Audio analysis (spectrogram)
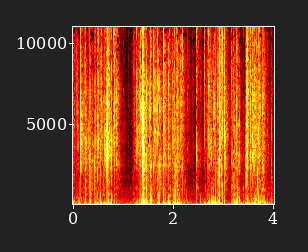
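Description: A full red dark chocolate bar package with a plastic-paper wrapper is crinkled and scratched along its edges with long painted nails. Dense, bright crackling and scratching come in bursts over about four seconds, with brief quieter gaps in between.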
